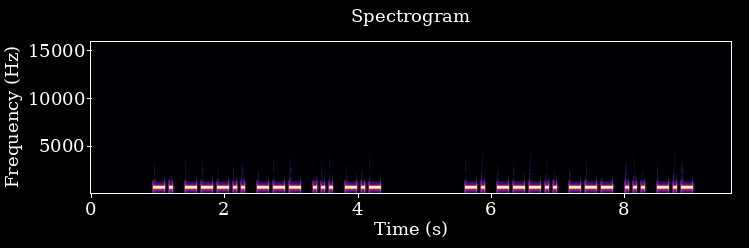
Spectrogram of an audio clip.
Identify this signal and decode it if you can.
Morse code, heard as a keyed tone, about 20 wpm, 700 Hz. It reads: N8OSK N8OSK
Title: USA Call Signs - 5 Characters - Repeated 2x - 20wpm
